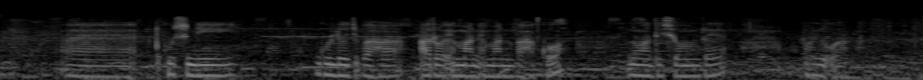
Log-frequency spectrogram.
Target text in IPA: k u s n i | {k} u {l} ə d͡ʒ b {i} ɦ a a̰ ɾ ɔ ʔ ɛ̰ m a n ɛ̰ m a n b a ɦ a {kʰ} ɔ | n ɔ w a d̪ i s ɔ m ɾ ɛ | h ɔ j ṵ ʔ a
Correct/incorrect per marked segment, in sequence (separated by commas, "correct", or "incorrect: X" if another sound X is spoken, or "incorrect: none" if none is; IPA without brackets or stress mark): incorrect: ɡ, correct, incorrect: a, incorrect: k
